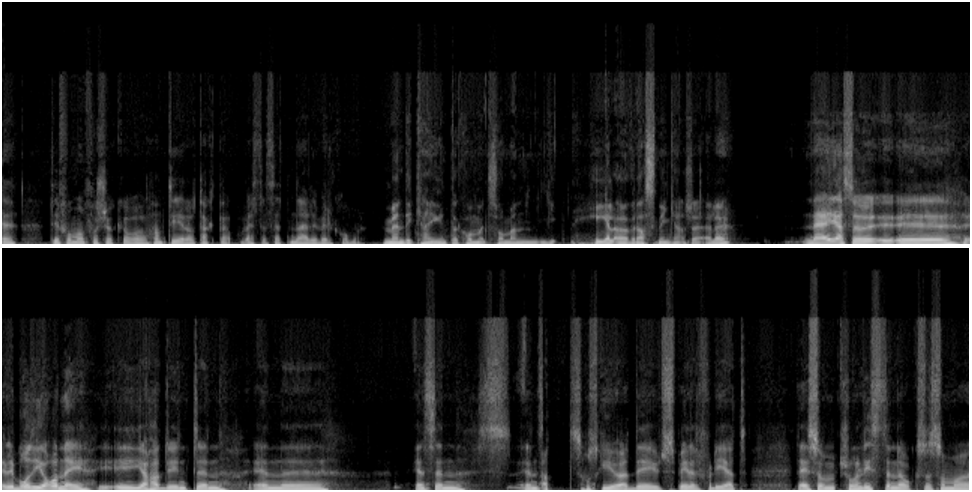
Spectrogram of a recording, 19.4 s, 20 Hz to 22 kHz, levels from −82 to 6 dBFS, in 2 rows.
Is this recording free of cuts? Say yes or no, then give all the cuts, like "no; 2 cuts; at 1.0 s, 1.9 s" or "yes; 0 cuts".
no; 2 cuts; at 15.1 s, 18.0 s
